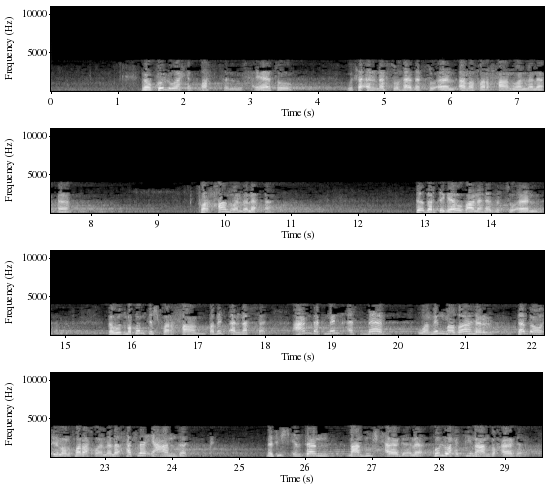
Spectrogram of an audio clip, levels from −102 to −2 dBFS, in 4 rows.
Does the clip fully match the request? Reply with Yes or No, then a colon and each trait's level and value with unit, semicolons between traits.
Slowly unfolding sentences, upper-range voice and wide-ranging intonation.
Yes: slow, 105 wpm; high, 205 Hz; wide, 6.7 semitones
